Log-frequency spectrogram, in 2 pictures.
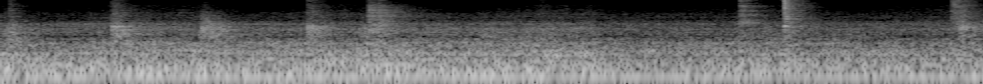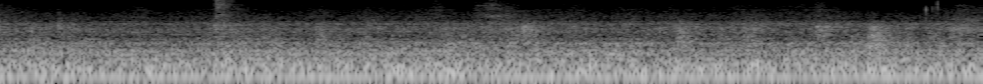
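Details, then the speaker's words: Maytag electric dryer in like-new condition on time dry, high heat, with clothes and no vent attached on the back: steady low hum with a constant drone and light thuds of tumbling clothes every second or so; running normally, a little louder without the vent. "a little louder because I don't have the vent on the back of it"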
